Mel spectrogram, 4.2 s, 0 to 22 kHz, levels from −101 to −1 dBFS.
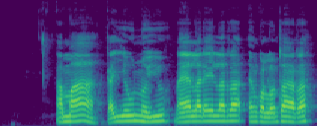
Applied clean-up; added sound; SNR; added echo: none; none; none; none.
